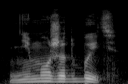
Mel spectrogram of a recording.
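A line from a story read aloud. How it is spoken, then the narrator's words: Whispered. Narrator (Russian): прошептал он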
